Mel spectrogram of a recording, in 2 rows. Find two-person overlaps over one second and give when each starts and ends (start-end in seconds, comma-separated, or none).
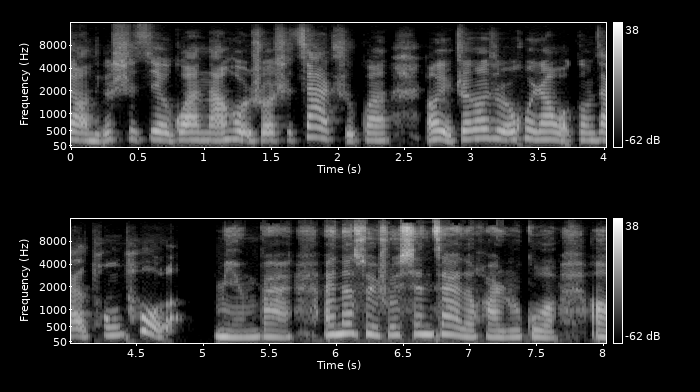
none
